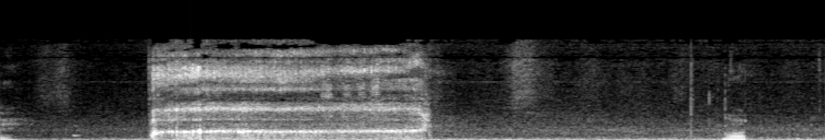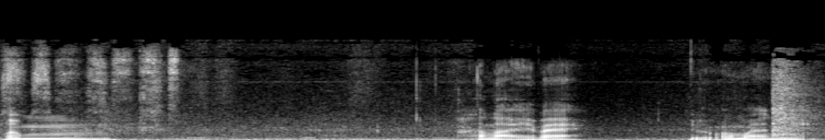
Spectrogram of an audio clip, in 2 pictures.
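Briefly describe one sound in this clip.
A pen scribbles on paper.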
